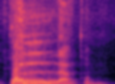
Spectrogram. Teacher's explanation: Enggak dibaca kul lakum, enggak, langsung kul lakum. Lam pertamanya langsung dianggap hilang, langsung masuk ke tasydid. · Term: idgham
